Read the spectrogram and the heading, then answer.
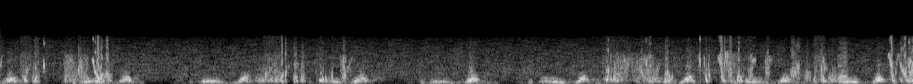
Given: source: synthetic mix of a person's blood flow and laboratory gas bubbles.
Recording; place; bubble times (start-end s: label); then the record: Doppler ultrasound of blood flow; precordium
0.00-0.03 s: bubbles
0.20-0.48 s: bubbles
0.63-1.14 s: bubbles
2.54-2.90 s: bubbles
2.93-3.08 s: bubbles
3.16-3.37 s: bubbles
3.39-3.53 s: bubbles
6.01-6.76 s: bubbles
6.97-7.12 s: bubbles
7.15-7.57 s: bubbles
7.64-7.73 s: bubbles
7.90-8.54 s: bubbles
8.85-9.14 s: bubbles
From the record:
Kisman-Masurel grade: 332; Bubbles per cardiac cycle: rolling drumbeat, 9 or more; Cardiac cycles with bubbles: 50 to 99%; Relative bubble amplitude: moderate (0.250 to 0.450); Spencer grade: 3 (all of the cardiac periods contain showers or single bubble signals, but not dominating or overriding the cardiac motion signals); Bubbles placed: only in the low amplitude regions of the cardiac cycle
